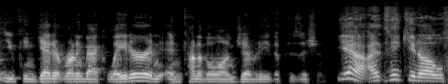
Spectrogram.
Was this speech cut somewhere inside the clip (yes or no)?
yes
